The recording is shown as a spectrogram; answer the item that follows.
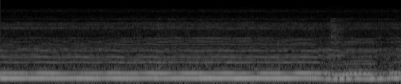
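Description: A quiet, steady hummed tone held on one low note, dipping slightly in pitch about one and a half seconds in.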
